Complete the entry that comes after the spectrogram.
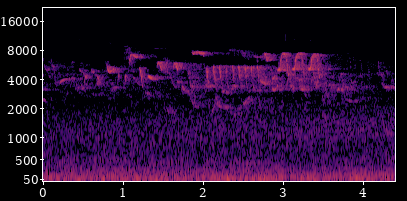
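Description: Faint birdsong: scattered high chirps and a quick trill about two seconds in, over a low, steady background rumble.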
